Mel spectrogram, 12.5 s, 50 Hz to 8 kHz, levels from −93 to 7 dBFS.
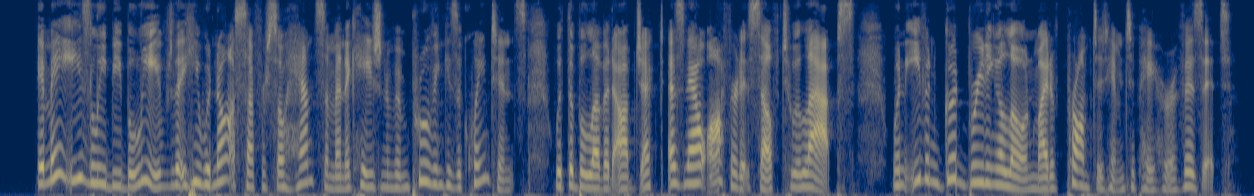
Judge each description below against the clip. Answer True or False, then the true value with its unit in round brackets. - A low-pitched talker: False (215 Hz)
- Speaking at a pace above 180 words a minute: True (200 wpm)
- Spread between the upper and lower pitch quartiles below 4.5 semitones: False (5.2 semitones)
